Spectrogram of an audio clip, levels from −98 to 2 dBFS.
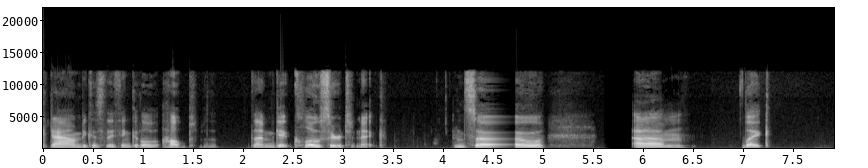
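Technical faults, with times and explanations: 4.42–4.73 s and 5.60–5.89 s, call audio freeze: packets were likely delayed and the jitter buffer emptied, inserting about 0.3 s each, a fading fill, then near-silence before "um like", with nothing lost.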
